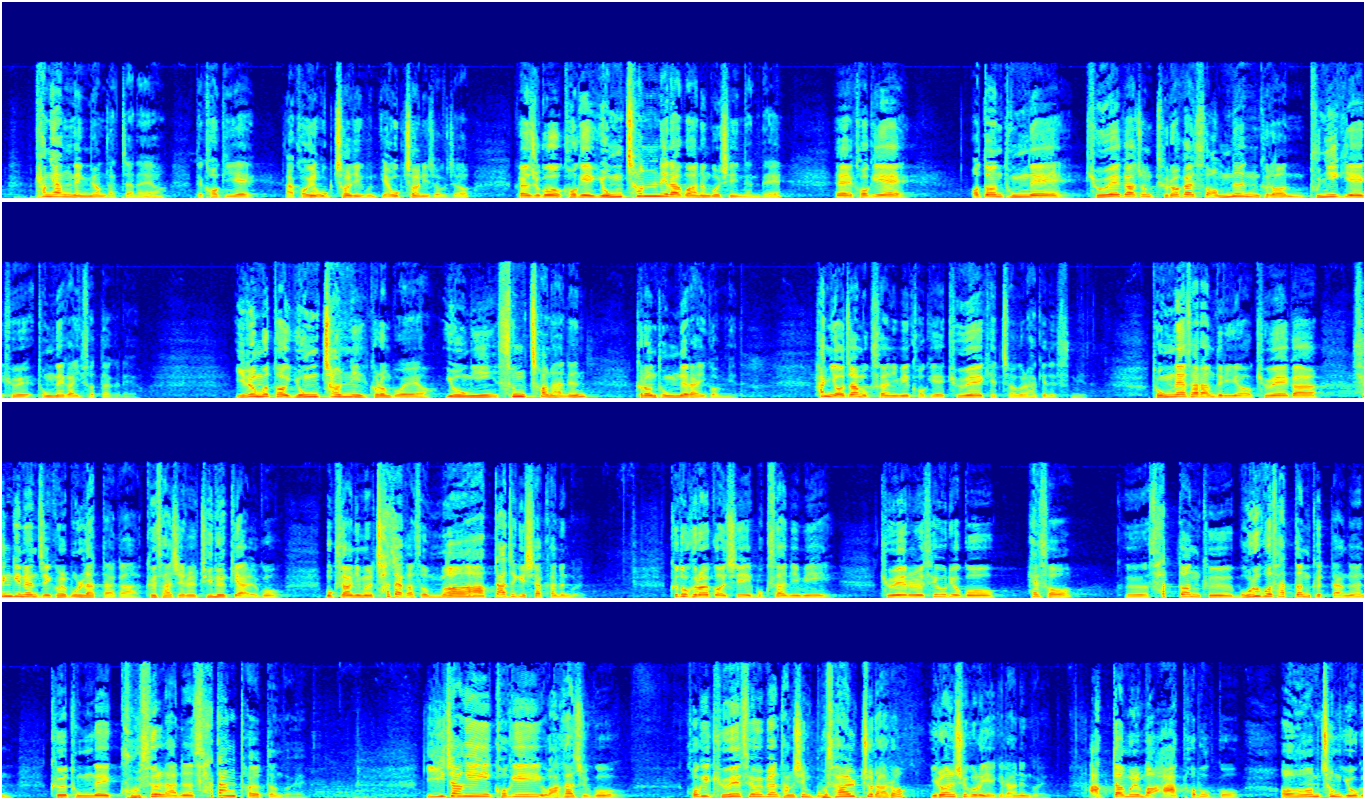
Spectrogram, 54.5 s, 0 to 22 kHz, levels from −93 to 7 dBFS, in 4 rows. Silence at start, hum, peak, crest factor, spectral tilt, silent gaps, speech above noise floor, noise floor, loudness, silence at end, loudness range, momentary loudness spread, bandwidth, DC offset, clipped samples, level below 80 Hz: 0.35 s; none; 0 dBFS; 18 dB; -4.5 dB/octave; none; 38 dB; -56 dBFS; -18 LUFS; 0 s; 4 LU; 13 LU; 15.5 kHz; under 0.1%; under 0.1%; -52 dBFS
